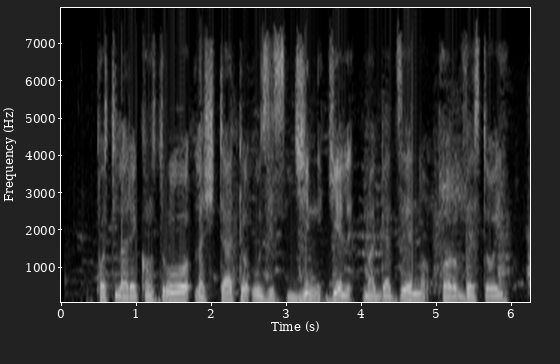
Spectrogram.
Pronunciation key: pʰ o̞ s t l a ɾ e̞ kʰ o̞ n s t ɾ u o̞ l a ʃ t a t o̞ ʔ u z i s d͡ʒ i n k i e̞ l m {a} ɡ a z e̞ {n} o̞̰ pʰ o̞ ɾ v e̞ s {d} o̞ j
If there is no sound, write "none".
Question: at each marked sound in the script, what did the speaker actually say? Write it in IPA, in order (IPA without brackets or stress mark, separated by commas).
a, n, t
